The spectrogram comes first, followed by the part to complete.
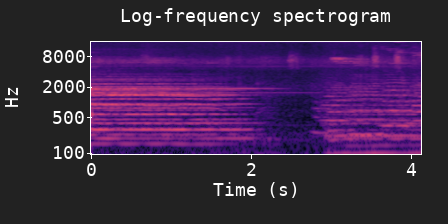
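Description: Student concert band of woodwinds and brass playing sustained chords that die away about two seconds in; after a short pause the band comes back in on a new chord with a strong low end.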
